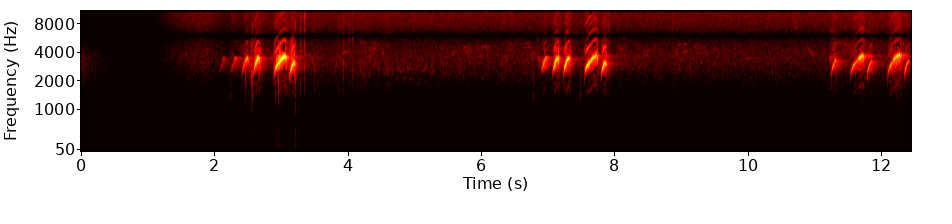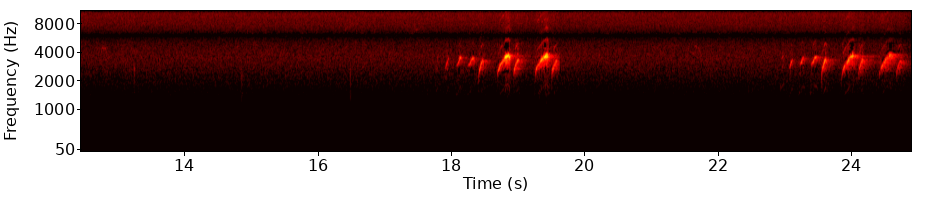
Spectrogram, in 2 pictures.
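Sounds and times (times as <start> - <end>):
bird singing: 2.1 - 10.2, 10.8 - 13.0, 17.7 - 19.7, 22.9 - 24.8.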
